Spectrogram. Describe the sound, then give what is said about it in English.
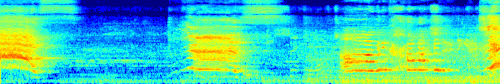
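Excited screaming and cheering break out in three loud waves of high-pitched shrieks and shouting voices, with quieter gaps between them. “I'm just warning you, I'm about to scream.”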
